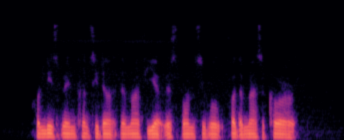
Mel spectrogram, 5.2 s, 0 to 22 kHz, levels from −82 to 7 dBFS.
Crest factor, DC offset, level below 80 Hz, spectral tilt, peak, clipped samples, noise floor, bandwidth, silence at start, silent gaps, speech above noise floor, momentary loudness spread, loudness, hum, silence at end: 16 dB; under 0.1%; -50 dBFS; -11.5 dB/octave; -4 dBFS; under 0.1%; -69 dBFS; 4.4 kHz; 0.55 s; none; 49 dB; 4 LU; -21 LUFS; none; 0.75 s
